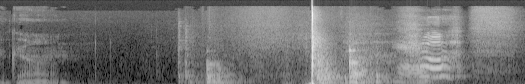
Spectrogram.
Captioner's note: slap smacking; Mabel wails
